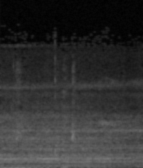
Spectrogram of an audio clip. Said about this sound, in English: Another train. Good timing.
